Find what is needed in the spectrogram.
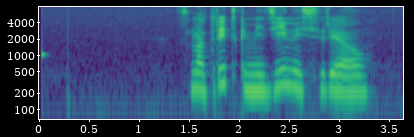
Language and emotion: Russian, neutral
